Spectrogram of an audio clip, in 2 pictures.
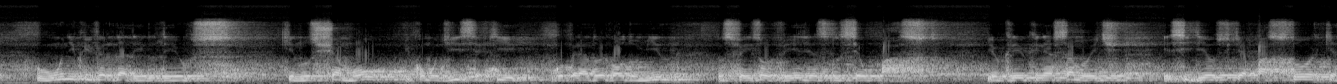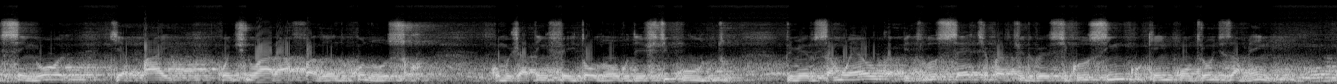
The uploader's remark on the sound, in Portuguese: Áudio de mensagem pregada em minha igreja local IEADFAZ - Ebenézer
